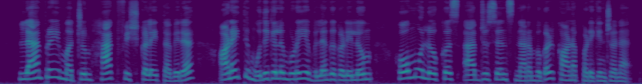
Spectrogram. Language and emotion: Tamil, neutral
